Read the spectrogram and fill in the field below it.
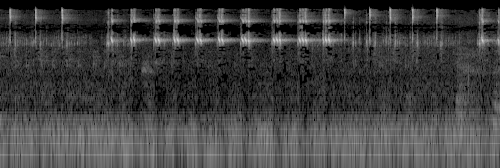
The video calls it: SERANGGA JANGKRIK KALUNG NYARING SUARA NYA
